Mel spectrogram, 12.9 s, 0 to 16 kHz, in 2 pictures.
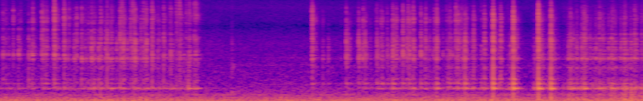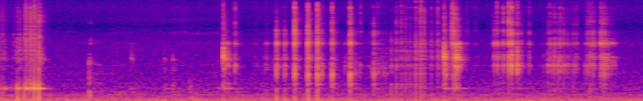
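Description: A tall, hollow, lilac studded plastic tumbler with a lid and straw is held in one hand and scratched and tapped with fingernails. Bursts of dense, crackly scratching with a faint steady tone near 500 Hz alternate with quick, bright clicking taps over a low, quiet background hum.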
